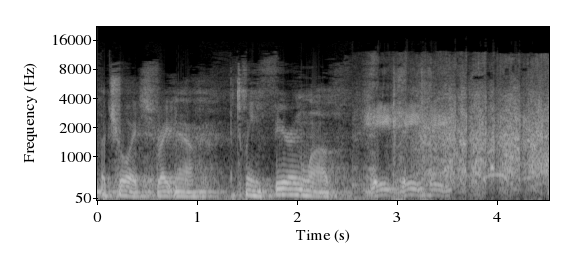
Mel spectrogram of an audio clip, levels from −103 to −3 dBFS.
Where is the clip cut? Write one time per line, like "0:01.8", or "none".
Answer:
0:02.6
